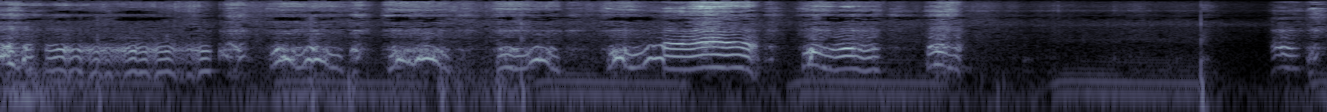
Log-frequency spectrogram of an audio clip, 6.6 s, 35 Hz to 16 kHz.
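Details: Day-7 newborn crying: repeated wailing cry bursts with clear, strong, high-pitched voicing; an ordinary newborn cry.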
